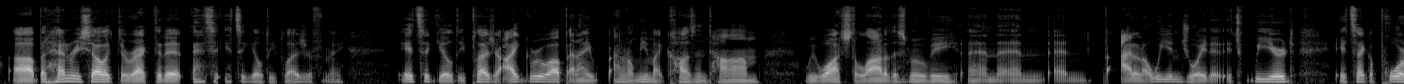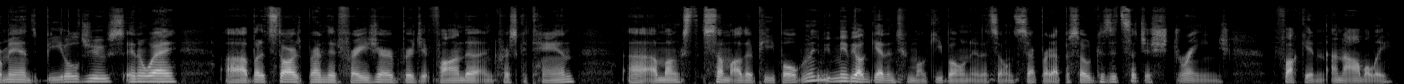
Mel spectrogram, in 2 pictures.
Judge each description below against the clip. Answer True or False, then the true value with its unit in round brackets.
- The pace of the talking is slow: False (200 wpm)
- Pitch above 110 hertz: False (105 Hz)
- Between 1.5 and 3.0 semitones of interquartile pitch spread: False (3.6 semitones)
